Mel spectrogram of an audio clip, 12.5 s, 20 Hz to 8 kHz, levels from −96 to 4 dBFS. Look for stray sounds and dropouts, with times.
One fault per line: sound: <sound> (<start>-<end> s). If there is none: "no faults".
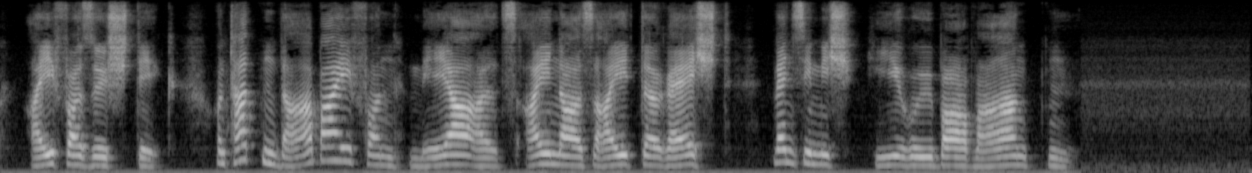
no faults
